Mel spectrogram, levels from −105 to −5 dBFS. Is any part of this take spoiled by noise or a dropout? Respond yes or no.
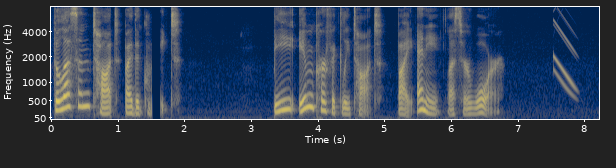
yes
